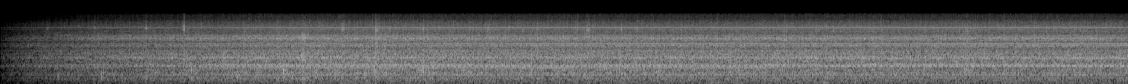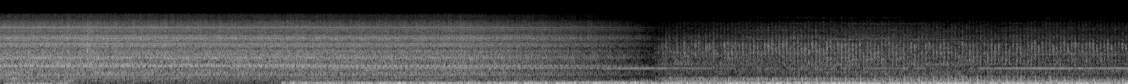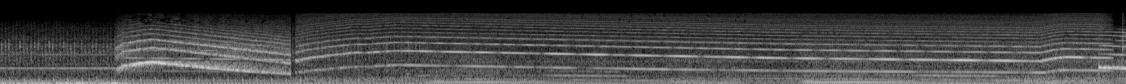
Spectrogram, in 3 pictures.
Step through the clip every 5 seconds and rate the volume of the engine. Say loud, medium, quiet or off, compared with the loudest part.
loud, loud, loud, medium, quiet, quiet, quiet.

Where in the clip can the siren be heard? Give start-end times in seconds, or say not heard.
14.1-33.7.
